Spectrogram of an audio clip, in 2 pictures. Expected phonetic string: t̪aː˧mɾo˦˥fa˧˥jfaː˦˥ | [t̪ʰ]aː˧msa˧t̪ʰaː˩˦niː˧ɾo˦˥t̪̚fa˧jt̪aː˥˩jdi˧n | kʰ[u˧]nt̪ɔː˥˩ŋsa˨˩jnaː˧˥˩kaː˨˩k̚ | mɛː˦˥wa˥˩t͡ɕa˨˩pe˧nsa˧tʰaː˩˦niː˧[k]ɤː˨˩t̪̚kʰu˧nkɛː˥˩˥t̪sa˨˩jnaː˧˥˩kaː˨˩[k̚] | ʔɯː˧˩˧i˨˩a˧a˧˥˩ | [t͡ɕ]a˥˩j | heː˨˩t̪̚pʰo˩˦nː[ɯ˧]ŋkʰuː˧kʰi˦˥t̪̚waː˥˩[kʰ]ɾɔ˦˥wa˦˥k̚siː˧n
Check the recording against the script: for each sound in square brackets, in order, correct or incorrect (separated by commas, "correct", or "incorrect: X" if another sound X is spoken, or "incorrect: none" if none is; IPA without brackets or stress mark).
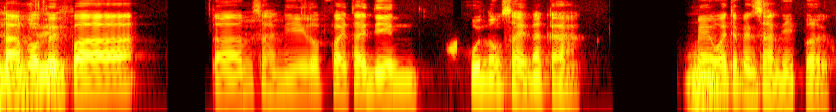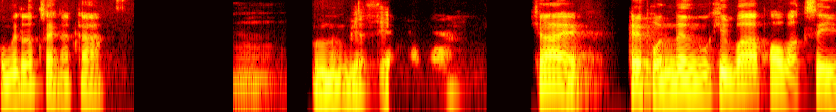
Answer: incorrect: t̪, correct, incorrect: p, correct, incorrect: t͡ɕʰ, correct, incorrect: pʰ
